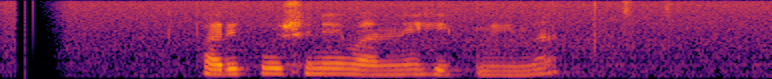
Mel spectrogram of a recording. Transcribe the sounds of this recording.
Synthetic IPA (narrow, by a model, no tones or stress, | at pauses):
paɾipoːʃəneːʋanːeɦikmiːmə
